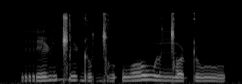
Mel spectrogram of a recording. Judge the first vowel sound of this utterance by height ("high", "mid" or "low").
high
